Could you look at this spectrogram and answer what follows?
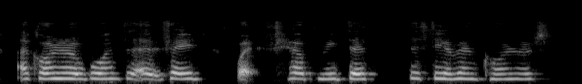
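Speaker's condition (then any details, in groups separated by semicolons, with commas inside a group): Cerebral palsy; affects balance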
